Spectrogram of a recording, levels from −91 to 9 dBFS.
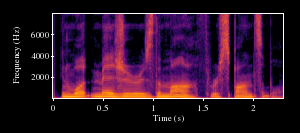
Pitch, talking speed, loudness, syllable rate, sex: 140 Hz, 180 wpm, -15 LUFS, 5.6 syllables/s, male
